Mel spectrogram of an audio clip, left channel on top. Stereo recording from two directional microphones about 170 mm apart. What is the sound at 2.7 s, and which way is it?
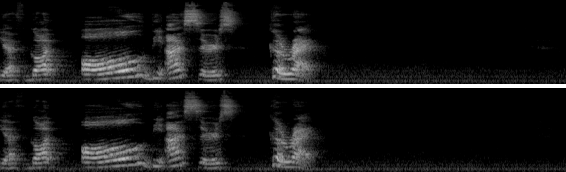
Speech, 15° right (ahead or behind).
